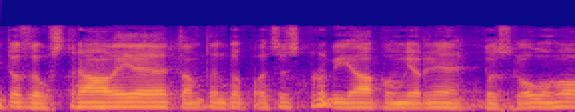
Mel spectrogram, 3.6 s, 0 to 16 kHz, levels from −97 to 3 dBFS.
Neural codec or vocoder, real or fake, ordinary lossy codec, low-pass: codec, 16 kHz, 1 kbps, FunCodec, trained on Chinese and English, 50 frames a second; fake; MP3, 48 kbps; 7.2 kHz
